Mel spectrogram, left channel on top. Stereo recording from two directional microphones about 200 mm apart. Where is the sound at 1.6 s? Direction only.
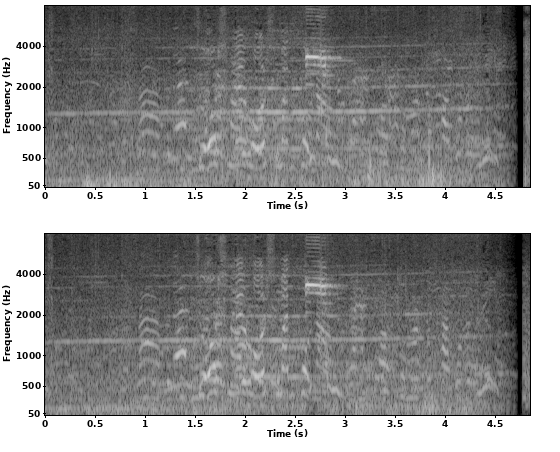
40° right (ahead or behind).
